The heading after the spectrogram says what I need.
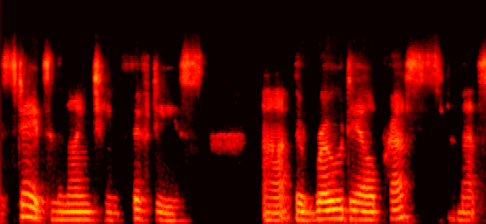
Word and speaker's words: Rodale: in the united states in the 1950s the roedale press and that's spelled r-o-d-a-l-e rodale press started to raise consciousness about organics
